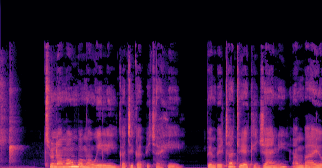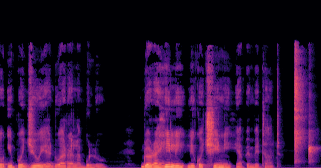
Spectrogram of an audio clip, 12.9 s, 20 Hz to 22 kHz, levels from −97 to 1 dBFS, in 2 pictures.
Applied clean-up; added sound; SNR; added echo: none; none; none; none.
